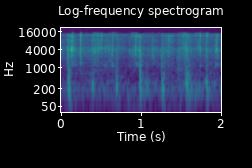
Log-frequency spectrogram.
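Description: A fire crackles in a barrel.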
